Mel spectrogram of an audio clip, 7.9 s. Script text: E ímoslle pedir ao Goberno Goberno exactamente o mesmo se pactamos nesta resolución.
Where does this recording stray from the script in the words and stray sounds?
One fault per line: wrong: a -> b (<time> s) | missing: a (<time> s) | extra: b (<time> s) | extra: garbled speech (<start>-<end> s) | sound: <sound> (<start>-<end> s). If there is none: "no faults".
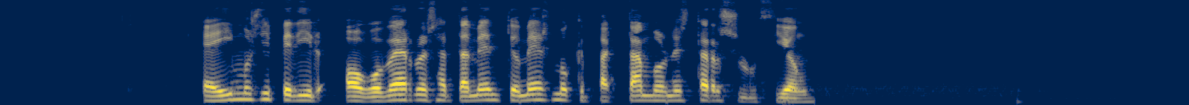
missing: Goberno (2.8 s)
wrong: se -> que (3.8 s)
